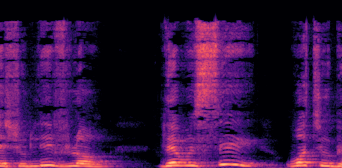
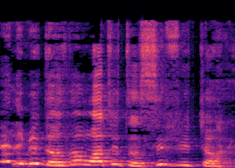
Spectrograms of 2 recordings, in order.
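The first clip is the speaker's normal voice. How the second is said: higher, quicker, breaking into laughter; real laughing; 6 semitones higher, faster than usual. Real, not acted. Preacher rebutting that prayer to the congregation, laughing. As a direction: exclaim it and crack up. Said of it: "I don't know why I'm laughing".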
